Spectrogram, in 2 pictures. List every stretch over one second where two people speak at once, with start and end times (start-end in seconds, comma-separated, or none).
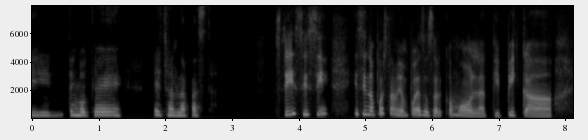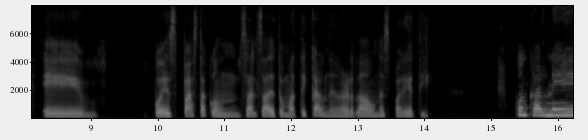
none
